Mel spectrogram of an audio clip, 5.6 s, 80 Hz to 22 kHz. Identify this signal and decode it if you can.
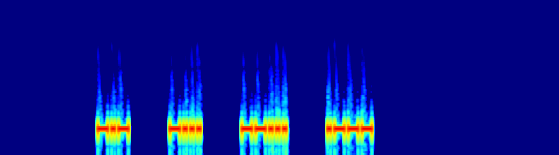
Morse code, heard as a keyed tone, about 36 wpm, spaced as for 16 wpm, 700 Hz. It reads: KB7J
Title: USA Call Signs - 4x Character Spacing - 35wpm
